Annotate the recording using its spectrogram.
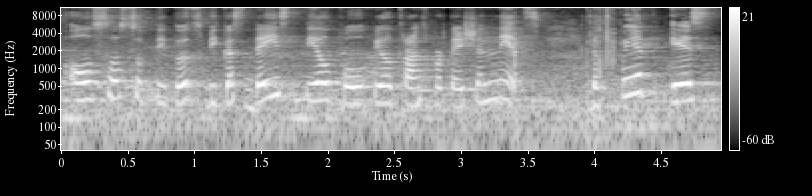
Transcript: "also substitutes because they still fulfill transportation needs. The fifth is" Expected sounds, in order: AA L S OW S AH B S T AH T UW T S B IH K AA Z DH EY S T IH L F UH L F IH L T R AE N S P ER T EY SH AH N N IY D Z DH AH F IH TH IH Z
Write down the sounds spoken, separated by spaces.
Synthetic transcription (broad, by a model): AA L S OW S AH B S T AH T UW T S B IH K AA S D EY S T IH L F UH L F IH L T R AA N S P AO T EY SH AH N N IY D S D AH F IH T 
